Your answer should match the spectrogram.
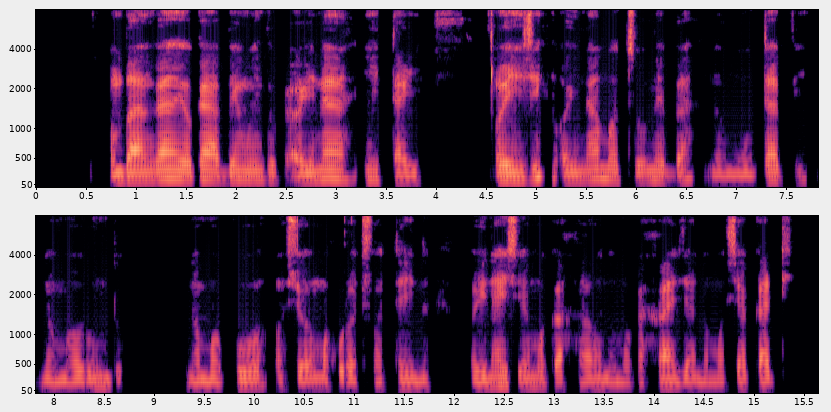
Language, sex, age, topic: Oshiwambo, female, 18-24, finance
